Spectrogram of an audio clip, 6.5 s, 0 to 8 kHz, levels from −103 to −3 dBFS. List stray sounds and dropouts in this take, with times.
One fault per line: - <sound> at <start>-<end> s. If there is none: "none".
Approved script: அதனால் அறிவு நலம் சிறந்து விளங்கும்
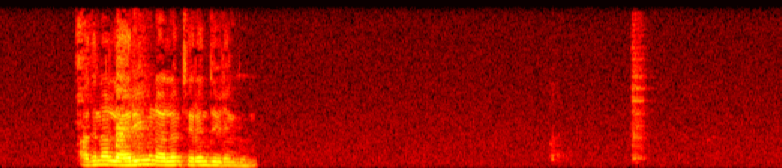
none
